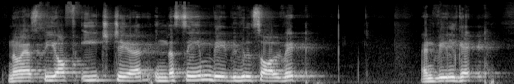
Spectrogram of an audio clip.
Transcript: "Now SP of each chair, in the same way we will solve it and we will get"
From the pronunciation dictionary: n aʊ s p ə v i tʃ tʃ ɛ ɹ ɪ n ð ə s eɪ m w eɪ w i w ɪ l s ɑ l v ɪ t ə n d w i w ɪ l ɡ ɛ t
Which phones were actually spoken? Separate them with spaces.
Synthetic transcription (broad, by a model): n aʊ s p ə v i tʃ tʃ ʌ ɹ ɪ n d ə s eɪ m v eɪ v i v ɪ l s ɑ l v ɪ t ə n d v i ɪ l ɡ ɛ t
